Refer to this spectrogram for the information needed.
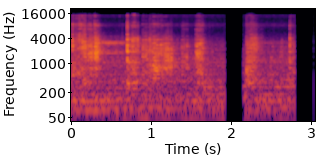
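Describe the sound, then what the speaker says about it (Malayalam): Fish curry being stirred slowly in a pot, a continuous scraping and rubbing of a spoon against the pot with brief pauses of silence near the end. "ഒന്ന് ഇളക്കി കൊടുക്കാൻ പതുക്കെ"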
